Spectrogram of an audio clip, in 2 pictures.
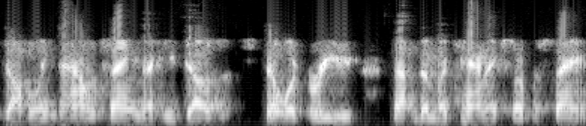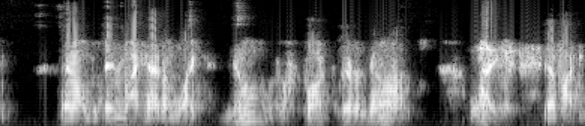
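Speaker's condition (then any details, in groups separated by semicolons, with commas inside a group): Cleft palate; congenital cleft palate, mouth, ear, nose and throat structure differ from most people, cannot blow up balloon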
